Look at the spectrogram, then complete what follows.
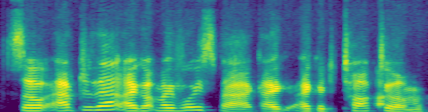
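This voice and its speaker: A woman with a fairly high voice tells a personal story in casual chat. She acts out her own quoted thoughts with lively emphasis. The sound is close and dry. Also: normal speed, no echo, muffled recording. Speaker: guest client. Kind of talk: casual conversation.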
